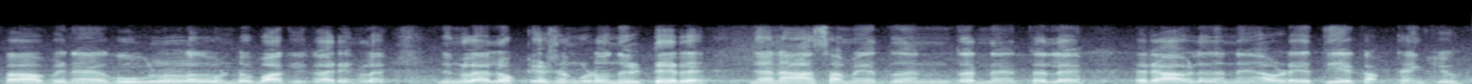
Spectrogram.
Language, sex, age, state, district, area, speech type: Malayalam, male, 45-60, Kerala, Alappuzha, rural, spontaneous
